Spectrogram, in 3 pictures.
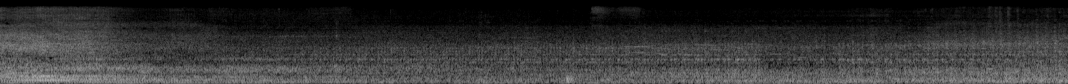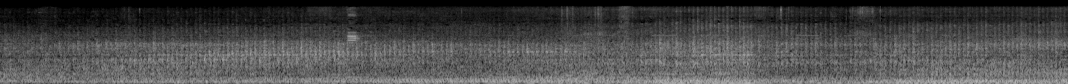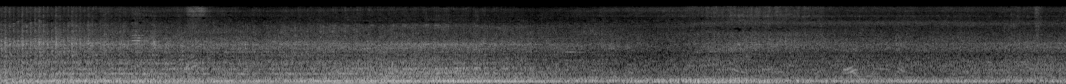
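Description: Motor vehicle engines running on the road alongside, the engine hum growing louder about a third of the way in and staying up, with people talking in low voices underneath.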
